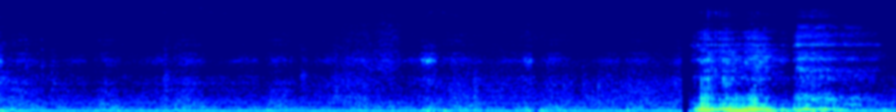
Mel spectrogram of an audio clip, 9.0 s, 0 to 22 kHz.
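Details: Putu, a Labrador Retriever from Jeju Island born 8 November 2020, snoring while asleep: several seconds of quiet low breathing, then one loud, rough, rumbling low snore lasting about a second near the end.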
